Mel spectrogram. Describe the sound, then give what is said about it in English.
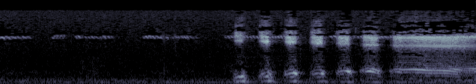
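Faint, high cricket chirps trill on and off, then a louder run of six evenly spaced chirping pulses ends in a sustained shrill trill, with no one talking. “I hope one isn't a cricket.”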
